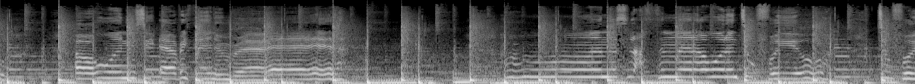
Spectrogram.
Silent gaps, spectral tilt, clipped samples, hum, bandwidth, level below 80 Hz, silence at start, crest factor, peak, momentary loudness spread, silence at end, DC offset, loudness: none; -5.5 dB/octave; 0.1%; none; 18.5 kHz; -18 dBFS; 0 s; 12 dB; 0 dBFS; 4 LU; 0 s; under 0.1%; -13 LUFS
